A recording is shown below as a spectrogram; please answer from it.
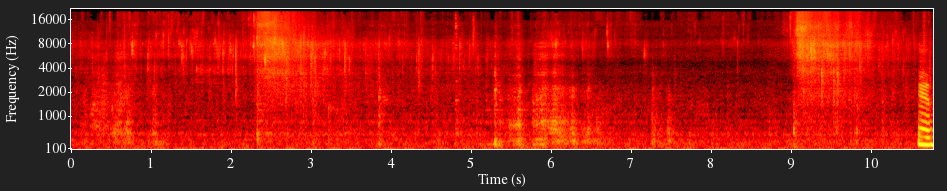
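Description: A hoe cake fries in a pan after being flipped, an Early American cornmeal recipe, giving a soft steady sizzle with a few louder hissing bursts and a clunk at the end.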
